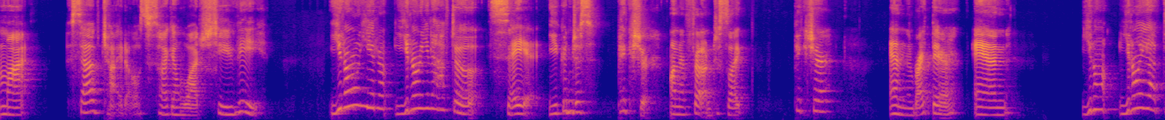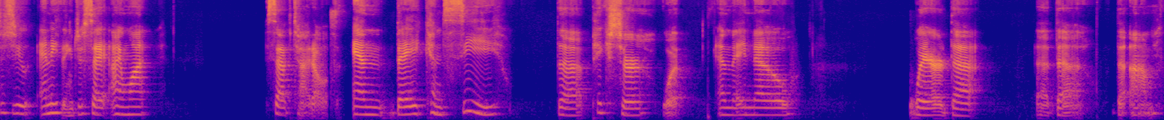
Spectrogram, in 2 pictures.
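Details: Adult woman living with aphasia; aphasia.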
